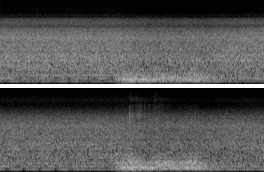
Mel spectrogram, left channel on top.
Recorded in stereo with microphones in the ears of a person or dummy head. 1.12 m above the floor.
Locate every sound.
1.1 s a zipper: 80° right, 2.5 m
